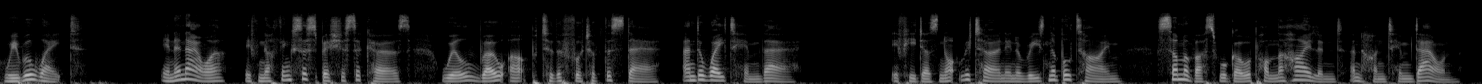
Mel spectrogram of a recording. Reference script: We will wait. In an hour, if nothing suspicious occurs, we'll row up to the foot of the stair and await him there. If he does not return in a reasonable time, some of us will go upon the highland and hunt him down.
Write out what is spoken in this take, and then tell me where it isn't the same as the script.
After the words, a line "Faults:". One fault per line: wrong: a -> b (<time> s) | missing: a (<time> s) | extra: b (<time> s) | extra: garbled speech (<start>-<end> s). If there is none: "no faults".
We will wait. In an hour, if nothing suspicious occurs, we'll row up to the foot of the stair and await him there. If he does not return in a reasonable time, some of us will go upon the highland and hunt him down.
Faults:
no faults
